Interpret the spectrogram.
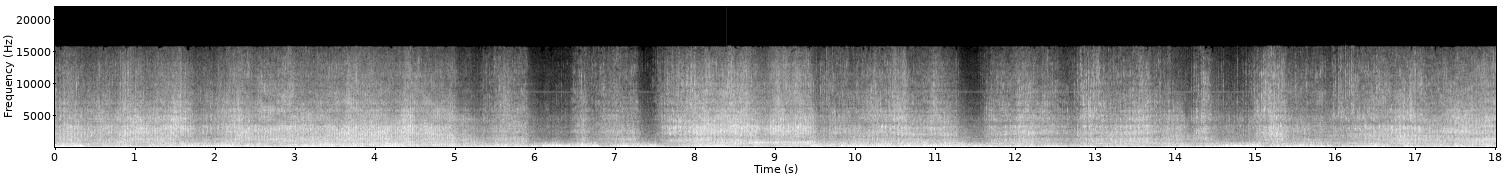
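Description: Several demolition derby cars' engines running loud and revving on a dirt track, a continuous mechanical din with small swells and dips.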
